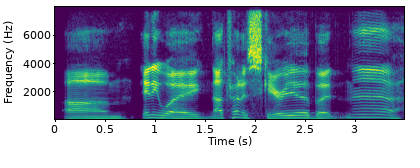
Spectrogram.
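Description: A man with a slight lisp, chatting casually as a podcast host in a halting way, often restarting his phrases. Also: on the high side, expressive, a bit bright, smooth. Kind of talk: casual co-hosted podcast chat.

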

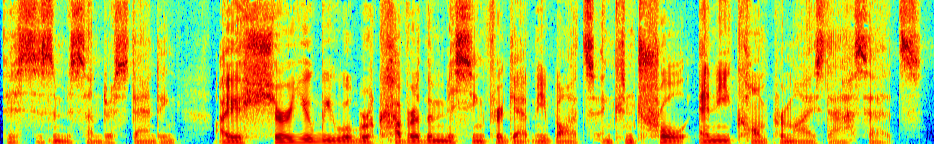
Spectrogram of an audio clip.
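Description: Man acting as audiobook hologram boss, low-pitched, formal, legalistic, seething, close dry sound. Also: moderate pace, a bit bright, no echo. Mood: tense, protesting.

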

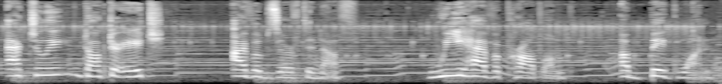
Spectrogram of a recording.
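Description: A woman acting an alarmed scientist in an audio horror drama. Her voice is high and firm, with faint music underneath. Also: normal speed, natural voice. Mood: urgent, defiant. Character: firm, alarmed female lab researcher.

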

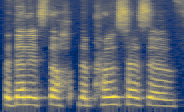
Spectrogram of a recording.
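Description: A woman's voice: mid-range voice, level tone, normal speed, warm tone. A woman guest on a podcast, talking casually with lots of fillers and restarts. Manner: rambling, many fillers and restarts. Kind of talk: casual chat.

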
